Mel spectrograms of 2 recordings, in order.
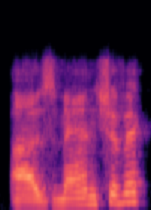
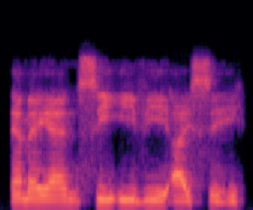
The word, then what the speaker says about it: Osmancevic: Yeah, Craig Spinelli, who's the general manager, and his assistant general manager Sam Zmancevic. I'm not sure I'm pronouncing it correctly. Osmancevic.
